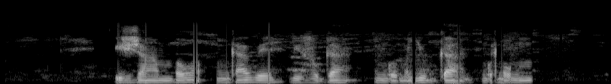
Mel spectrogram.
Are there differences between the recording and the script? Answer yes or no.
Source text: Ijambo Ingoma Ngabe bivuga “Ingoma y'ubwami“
yes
